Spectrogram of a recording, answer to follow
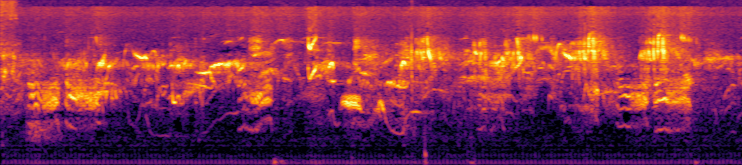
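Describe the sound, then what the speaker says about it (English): Firefinches give thin, high chirping calls in quick, overlapping bursts, fairly faint against quiet outdoor background at an African waterhole. "I hear some firefinches again."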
